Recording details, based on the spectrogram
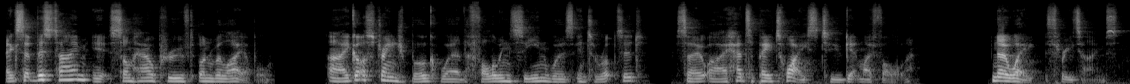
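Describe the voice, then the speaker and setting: A man's voice: medium pitch, animated, moderate pace, a bit bright. A man delivering scripted narration for a video game review, with a wry, dryly humorous manner.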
